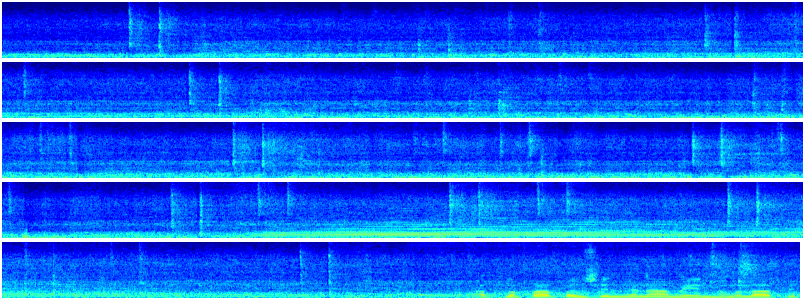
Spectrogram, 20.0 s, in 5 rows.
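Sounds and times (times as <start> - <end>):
train wheels clicking on rails: 0.0 - 20.0
train horn blast: 3.4 - 5.5, 13.1 - 17.9.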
